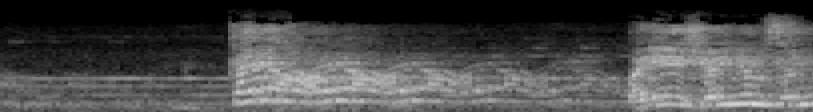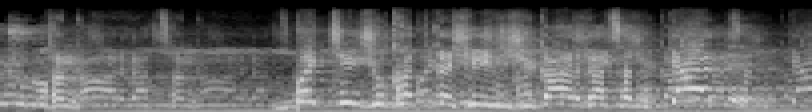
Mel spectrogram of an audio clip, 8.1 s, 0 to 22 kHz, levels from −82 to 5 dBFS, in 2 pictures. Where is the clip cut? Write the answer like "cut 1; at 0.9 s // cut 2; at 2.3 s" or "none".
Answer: cut 1; at 4.3 s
